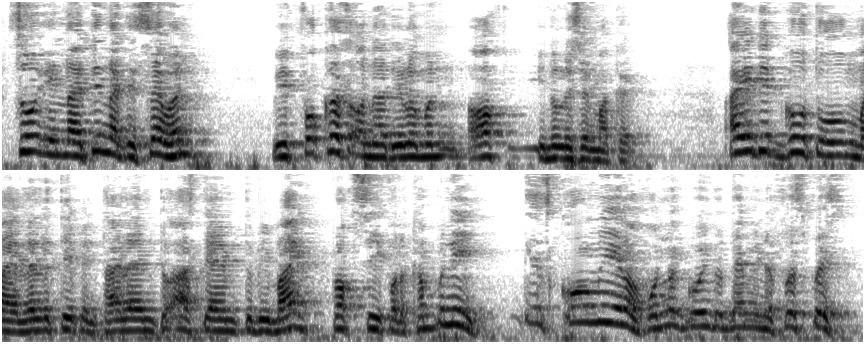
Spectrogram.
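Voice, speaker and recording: An older Malaysian man tells a business story in a voice set fairly high for a man. He keeps tacking "no" and "you know" onto his lines and chuckles along the way. The room gives his voice a roomy echo. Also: animated, fairly quick, vocal fry, a little mellow. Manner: tag questions, frequent "no" and "you know", chuckling while telling. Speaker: company founder telling his story. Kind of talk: storytelling talk.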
